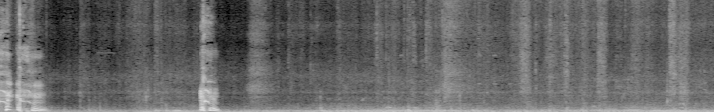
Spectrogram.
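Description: Cabin noise inside a Mercedes-Benz Sprinter minibus on the move: a steady low engine hum with road noise. Right at the start and again about two and a half seconds in come two short, loud sounds that drop sharply in pitch.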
